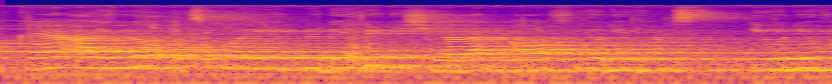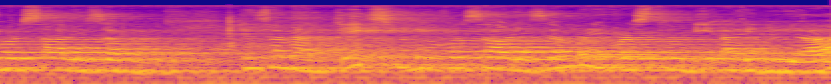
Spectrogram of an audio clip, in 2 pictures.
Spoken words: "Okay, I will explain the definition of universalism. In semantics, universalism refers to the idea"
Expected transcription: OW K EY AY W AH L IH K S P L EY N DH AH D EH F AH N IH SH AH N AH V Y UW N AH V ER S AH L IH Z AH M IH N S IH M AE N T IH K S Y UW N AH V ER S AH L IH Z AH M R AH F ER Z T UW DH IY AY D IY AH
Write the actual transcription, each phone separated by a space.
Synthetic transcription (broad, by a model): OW K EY AY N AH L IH K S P L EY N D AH D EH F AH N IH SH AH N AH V Y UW N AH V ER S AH L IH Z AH M IH N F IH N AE T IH K S Y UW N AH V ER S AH L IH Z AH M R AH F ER S T UW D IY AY D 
